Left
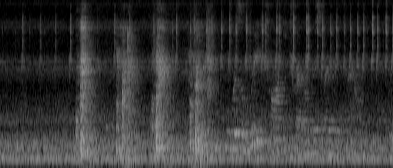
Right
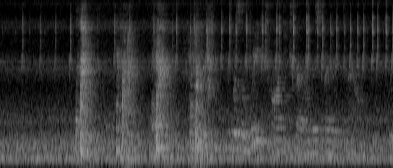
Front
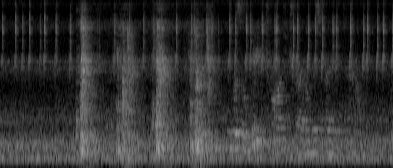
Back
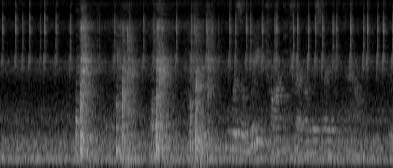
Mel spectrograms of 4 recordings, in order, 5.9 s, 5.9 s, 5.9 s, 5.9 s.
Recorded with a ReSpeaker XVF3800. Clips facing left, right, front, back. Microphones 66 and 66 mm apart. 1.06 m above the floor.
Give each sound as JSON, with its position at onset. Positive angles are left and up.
{"t": 1.1, "sound": "footsteps", "azimuth_deg": -160, "distance_m": 1.8}
{"t": 3.4, "sound": "a man speaking", "azimuth_deg": 145, "distance_m": 1.8}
